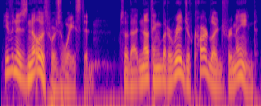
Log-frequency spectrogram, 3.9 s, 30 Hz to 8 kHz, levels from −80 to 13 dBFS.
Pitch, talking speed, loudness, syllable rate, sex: 120 Hz, 215 wpm, -18 LUFS, 6.8 syllables/s, male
